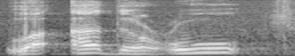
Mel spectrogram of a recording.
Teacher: یہاں پر بھی دال ساکن ہے لیکن حرف قلقلہ ہے تو آواز لوٹتی ہوئی محسوس ہونی چاہیے۔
